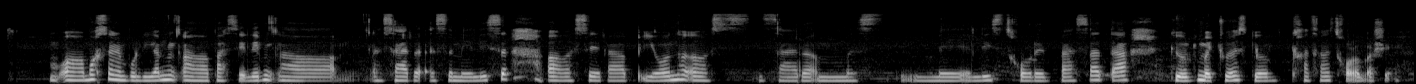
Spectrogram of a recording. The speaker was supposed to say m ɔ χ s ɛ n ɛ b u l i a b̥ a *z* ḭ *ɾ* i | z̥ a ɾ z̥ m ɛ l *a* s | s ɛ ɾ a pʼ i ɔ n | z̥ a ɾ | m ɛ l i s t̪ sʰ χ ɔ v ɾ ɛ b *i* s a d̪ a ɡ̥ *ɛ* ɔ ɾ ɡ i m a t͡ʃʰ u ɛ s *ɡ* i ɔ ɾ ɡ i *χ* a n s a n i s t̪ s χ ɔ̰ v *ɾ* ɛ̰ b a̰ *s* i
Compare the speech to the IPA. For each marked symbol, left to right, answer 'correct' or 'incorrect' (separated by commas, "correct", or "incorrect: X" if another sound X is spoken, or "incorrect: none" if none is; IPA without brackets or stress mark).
incorrect: s, incorrect: l, incorrect: i, incorrect: a, incorrect: i, correct, correct, correct, incorrect: ʃ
